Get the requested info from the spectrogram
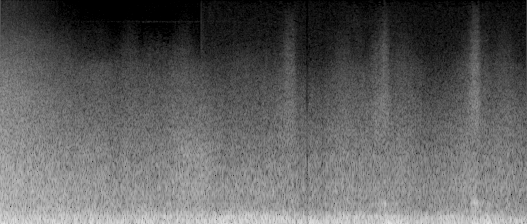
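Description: A sound-effect explosion: a loud, sustained low rumble, with several sharper bursts from about halfway on.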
